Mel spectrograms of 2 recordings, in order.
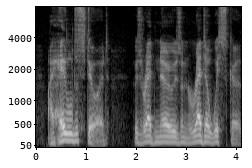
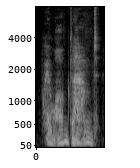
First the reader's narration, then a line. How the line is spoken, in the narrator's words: said he in a low voice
